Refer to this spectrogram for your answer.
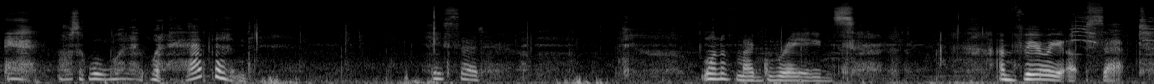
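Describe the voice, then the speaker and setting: A middle-aged woman chatting casually in an unhurried, folksy way, like a mom telling stories while out on a walk. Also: a little high, rough recording. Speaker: storytelling vlogger and mother. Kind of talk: casual rambling chat. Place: outdoors, walking. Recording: steady background noise, outdoors on a walk.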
